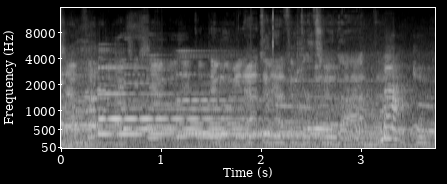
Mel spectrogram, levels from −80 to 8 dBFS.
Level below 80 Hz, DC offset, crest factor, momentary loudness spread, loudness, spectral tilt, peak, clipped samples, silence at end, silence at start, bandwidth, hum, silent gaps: -38 dBFS; under 0.1%; 14 dB; 4 LU; -17 LUFS; -5 dB/octave; -4 dBFS; under 0.1%; 0 s; 0 s; 16 kHz; none; none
